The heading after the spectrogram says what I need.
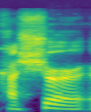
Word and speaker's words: Kashgar: And then Kashgar or Kashgar, it's just how they pronounce it in parts of China.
